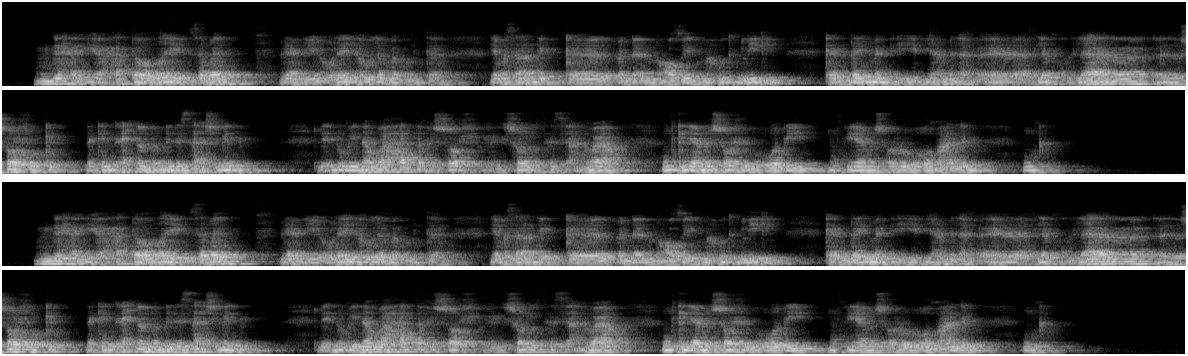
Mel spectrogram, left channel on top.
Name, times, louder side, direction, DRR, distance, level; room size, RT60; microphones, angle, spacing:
voice 1, 0.3-2.3 2.8-7.8 8.2-12.4 12.7-14.3 15.0-18.0 18.4-21.6 22.0-22.2, equal, 15° left, -3 dB, 1.8 m, -18 dB
10.5 x 5.2 x 3.4 m, 0.82 s
head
